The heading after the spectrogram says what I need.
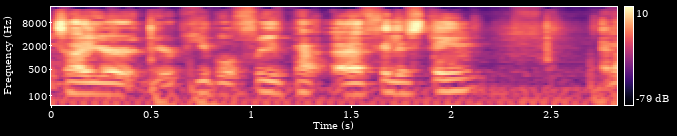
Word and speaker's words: Palestine: And you can't even tell your your people free Palestine. And I love how you pronounced it, Palestine instead of Palestine because that's like the Arabic way of pronouncing it.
